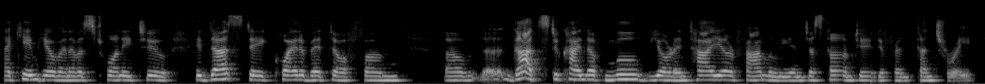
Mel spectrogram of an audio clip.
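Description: A woman's voice: medium pitch, fairly even intonation, moderate pace. Enthusiastic woman hosting an interview. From immigrant. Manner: enthusiastic, complimentary. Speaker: talk show host. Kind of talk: interview host.

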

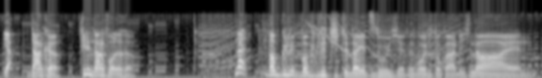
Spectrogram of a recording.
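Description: A man's voice: medium pitch, moderate pace, fairly bright tone, soft background music. A man giving casual let's play commentary, grumbling at and cheering on the game, talking to enemies.

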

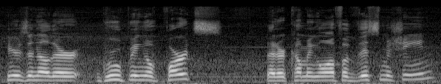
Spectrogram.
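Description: A man's voice: sits high, fairly even intonation, normal speed, slight background noise. A man in his fifties, a shop owner, giving a plain-spoken guided tour of his machine shop floor with a lapel mic and frequent fillers. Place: large bright machine shop floor, indoors.

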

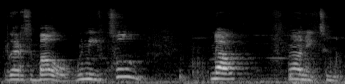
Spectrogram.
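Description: A woman's voice: on the high side, sing-song, normal speed. Bossy young woman vlogging in an echoey kitchen. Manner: bossy, teasing, slangy. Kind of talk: casual cooking vlog. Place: home kitchen. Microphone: phone camera. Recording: echoey kitchen with clear noise.

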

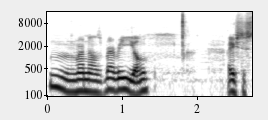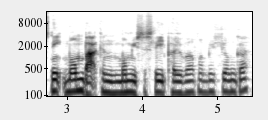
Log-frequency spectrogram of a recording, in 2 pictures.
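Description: A middle-aged British father chats casually for a family vlog, playful and teasing. His medium-pitched voice barely moves in pitch, runs fairly quick, and is a little mellow. Recorded on a handheld camera at arm's length with faint background noise, it moves from small furnished rooms of a house to inside a car.

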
